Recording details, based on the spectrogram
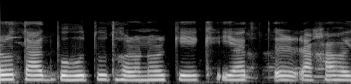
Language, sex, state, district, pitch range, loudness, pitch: Assamese, female, Assam, Sonitpur, 205-215 Hz, -16 LUFS, 210 Hz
